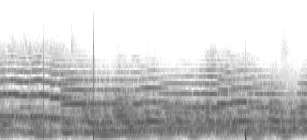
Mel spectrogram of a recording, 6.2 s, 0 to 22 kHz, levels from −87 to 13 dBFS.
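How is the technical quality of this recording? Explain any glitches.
Three loud pops mar the recording, at 0.87–0.89 s, 1.87–1.89 s and 4.91–4.93 s. Each is a single sharp thump, roughly 15 dB above the sound. It is likely a voltage pulse from a plug, switch or static. The sound continues unbroken beneath each pop, unlike a dropout or gap.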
